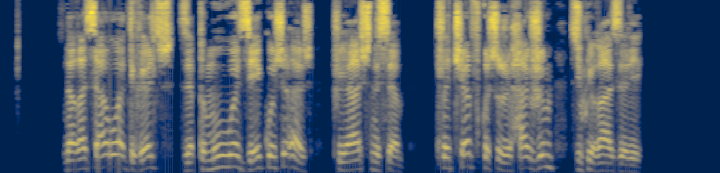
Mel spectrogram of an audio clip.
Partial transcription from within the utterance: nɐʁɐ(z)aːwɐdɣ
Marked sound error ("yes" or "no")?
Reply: yes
